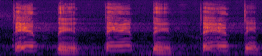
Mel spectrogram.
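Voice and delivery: soft, clipped hospital-monitor beeps "Tit, tit"; short beeps. Retold or imitated. Preacher imitates a coma patient's monitor with soft, short "tit" beeps. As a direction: chop each "tit" short like a monitor still beeping. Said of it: "Koma itu bunyinya belum panjang, masih ada putus-putusnya".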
